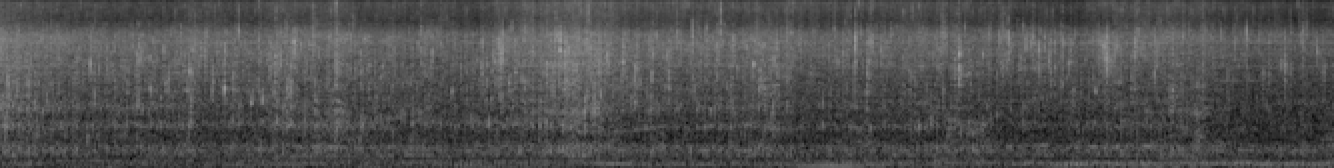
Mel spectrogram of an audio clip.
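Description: Spinach, potatoes and meat in oil sizzling steadily in an aluminium pressure cooker over a high flame while a wooden spoon stirs them, with small scrapes and crackles through the hiss.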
